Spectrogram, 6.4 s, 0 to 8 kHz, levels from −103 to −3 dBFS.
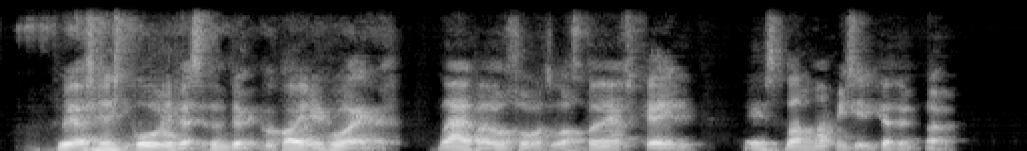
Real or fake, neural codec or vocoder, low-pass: fake; codec, 16 kHz, 1 kbps, FreqCodec, larger model; 7.2 kHz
